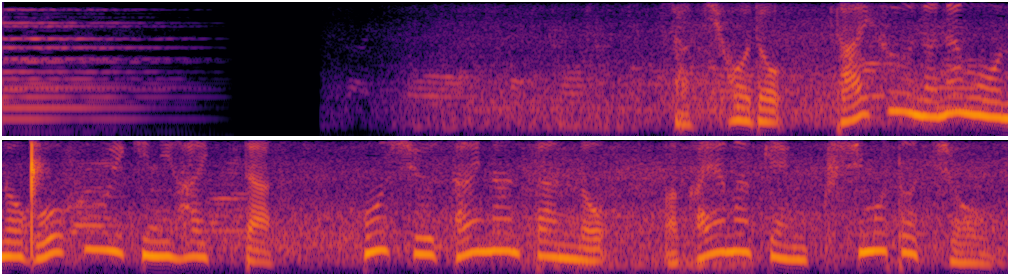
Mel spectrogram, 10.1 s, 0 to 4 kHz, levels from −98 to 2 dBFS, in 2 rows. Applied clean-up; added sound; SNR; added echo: none; Finger snapping; -3 dB; none.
